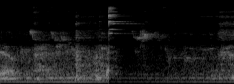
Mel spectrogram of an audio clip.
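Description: Small metal bell and its chain on a parrot cage clinking as the parrot plays with it, with television speech over it in the first second.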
